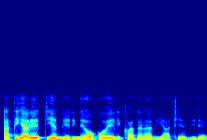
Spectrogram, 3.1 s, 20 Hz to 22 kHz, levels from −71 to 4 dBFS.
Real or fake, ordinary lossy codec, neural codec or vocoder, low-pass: fake; none; codec, 16 kHz, 0.5 kbps, FunCodec, trained on Chinese and English, 25 frames a second; 7.2 kHz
